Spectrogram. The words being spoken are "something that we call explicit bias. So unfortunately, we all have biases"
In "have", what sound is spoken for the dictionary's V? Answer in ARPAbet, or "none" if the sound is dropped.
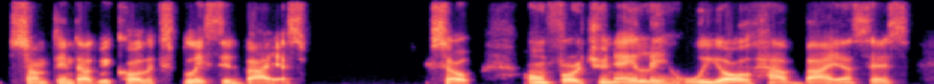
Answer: V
